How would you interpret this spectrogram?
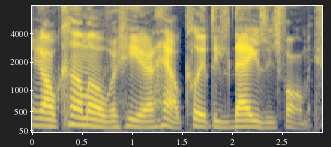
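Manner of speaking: lightly put-on Southern Belle accent; a hint of a Southern Belle inviting you over. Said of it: "Southern Belle accent".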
